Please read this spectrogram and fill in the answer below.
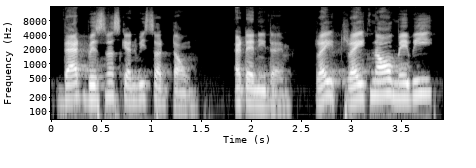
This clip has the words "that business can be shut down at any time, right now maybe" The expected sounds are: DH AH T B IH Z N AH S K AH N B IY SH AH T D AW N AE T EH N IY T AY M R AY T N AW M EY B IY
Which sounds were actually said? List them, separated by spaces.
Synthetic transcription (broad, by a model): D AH T B IH Z N AH S K AH N B IY S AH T D AW N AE T EH N IY T AY M R AY T N AW M EY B IY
